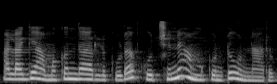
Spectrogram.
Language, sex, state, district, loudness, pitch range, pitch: Telugu, female, Andhra Pradesh, Visakhapatnam, -22 LUFS, 210-265 Hz, 240 Hz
